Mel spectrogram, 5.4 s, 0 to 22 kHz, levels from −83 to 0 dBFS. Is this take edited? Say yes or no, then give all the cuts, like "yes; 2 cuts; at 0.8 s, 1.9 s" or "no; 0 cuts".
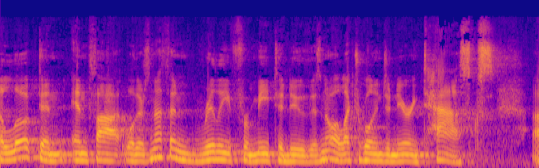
no; 0 cuts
